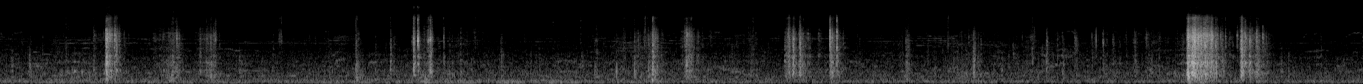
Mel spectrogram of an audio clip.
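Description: Wooden frames knock and clatter as they are moved and set down.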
